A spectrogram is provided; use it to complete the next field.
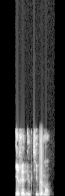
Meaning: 1. irreducibly 2. implacably
- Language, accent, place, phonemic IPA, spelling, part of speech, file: French, France, Lyon, /i.ʁe.dyk.ti.blə.mɑ̃/, irréductiblement, adverb, LL-Q150 (fra)-irréductiblement.wav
